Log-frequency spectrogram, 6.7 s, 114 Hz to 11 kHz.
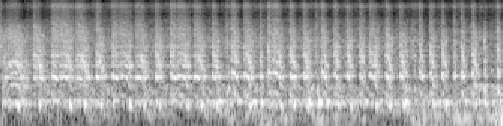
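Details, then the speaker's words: Mitsubishi L300 engine, noisy right after an oil change, briefly started before teardown; harsh, rapid metallic clatter at about two beats a second; compression sounds odd, as if parts are colliding, with no compression at first; cause not yet confirmed. "So yung compression niya is iba, ang tunog, no? So kakaiba yun. Parang naguntugan."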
